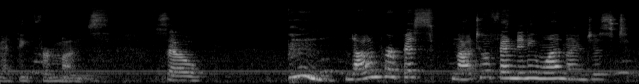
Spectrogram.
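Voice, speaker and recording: Slow-talking woman with a cold. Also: mid-range voice, sharp tone, distant mic, a little hiss or hum, rough recording. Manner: chatty, reads viewer comments aloud. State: has a cold, coughing. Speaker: live stream host. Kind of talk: casual live stream chat with viewers.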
